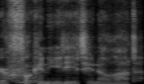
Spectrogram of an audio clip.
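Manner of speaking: hushed stage half-whisper. Leaning over as he sits down beside you, speaking into his ear, half-whispering. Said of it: "just like whisper in his ear".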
